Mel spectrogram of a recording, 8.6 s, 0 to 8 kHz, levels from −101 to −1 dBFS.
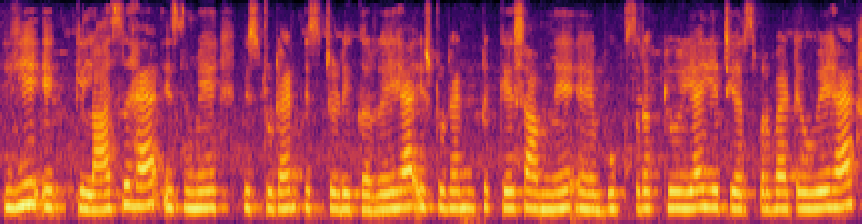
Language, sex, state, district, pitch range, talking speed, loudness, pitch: Hindi, female, Uttar Pradesh, Shamli, 220-235 Hz, 165 wpm, -13 LUFS, 230 Hz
